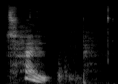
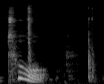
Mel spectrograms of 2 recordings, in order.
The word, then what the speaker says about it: taupe: there we go right changing to taupe or torp depends how you say it I suppose oh I didn't write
